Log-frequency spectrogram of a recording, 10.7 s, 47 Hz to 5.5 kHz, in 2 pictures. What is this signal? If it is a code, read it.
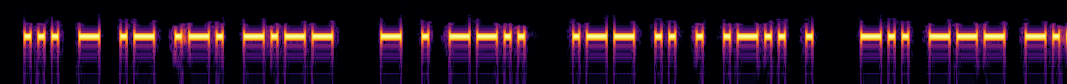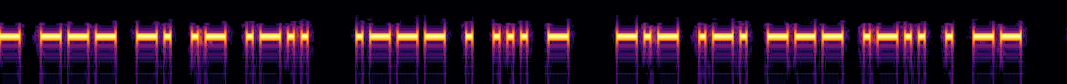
Morse code, heard as a keyed tone, about 35 wpm, 700 Hz. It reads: STARY TEZ WIELE DOKONAL JEST KROLEM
